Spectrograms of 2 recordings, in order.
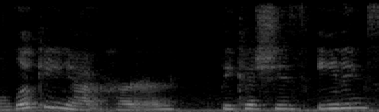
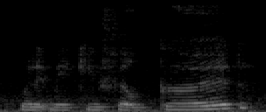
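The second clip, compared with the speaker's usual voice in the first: ordinary delivery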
